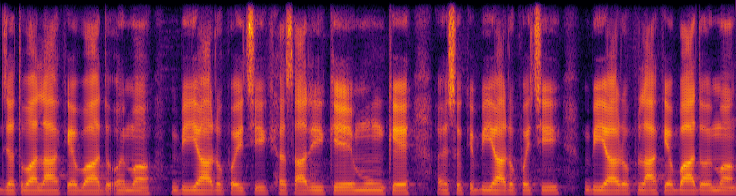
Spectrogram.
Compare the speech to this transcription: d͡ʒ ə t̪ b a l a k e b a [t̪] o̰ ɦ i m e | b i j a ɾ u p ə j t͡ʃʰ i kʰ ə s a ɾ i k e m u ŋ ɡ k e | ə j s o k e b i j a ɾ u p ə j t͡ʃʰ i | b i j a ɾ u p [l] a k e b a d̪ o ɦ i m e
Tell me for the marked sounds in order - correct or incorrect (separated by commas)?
incorrect, correct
